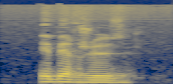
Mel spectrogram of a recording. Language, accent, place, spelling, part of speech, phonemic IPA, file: French, France, Lyon, hébergeuse, noun, /e.bɛʁ.ʒøz/, LL-Q150 (fra)-hébergeuse.wav
- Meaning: female equivalent of hébergeur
